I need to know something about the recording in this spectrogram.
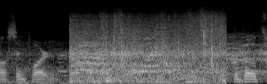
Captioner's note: shouting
